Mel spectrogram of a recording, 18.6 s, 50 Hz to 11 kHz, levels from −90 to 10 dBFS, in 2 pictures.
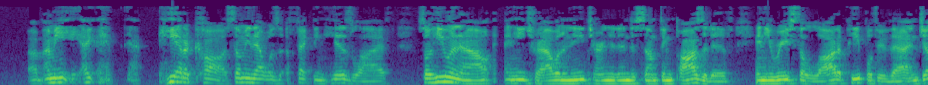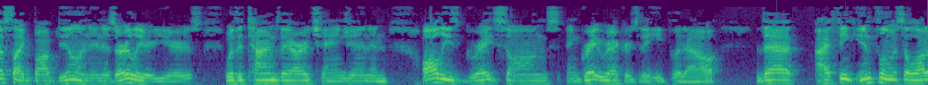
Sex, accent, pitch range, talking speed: male, American, 115-135 Hz, 230 wpm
